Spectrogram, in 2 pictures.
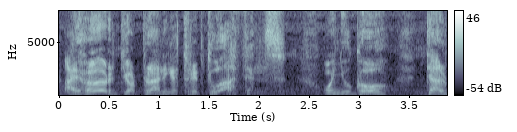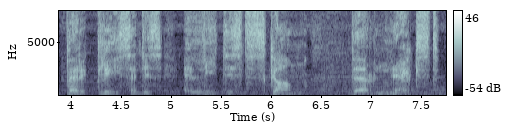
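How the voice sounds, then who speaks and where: Slow, menacing young cult warrior. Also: male voice, medium pitch, big pitch swings, gravelly, sharp tone, faint music behind, full character voice. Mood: cold, menacing. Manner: threatening, slow, taunting.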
